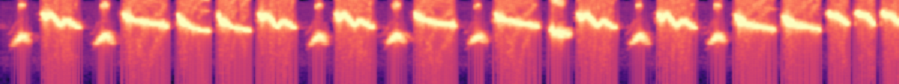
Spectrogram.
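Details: Song of a branjangan (Horsfield's bushlark), played as lure and master song for cage birds; alternating low chip notes and high downslurred whistles, repeated in a steady pattern about twice a second.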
